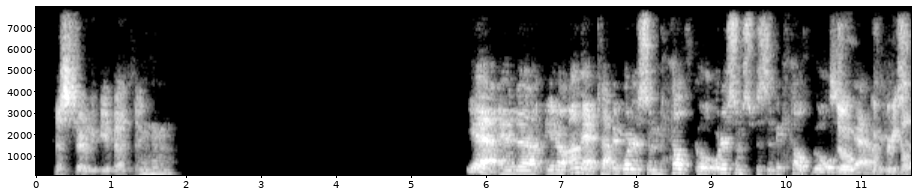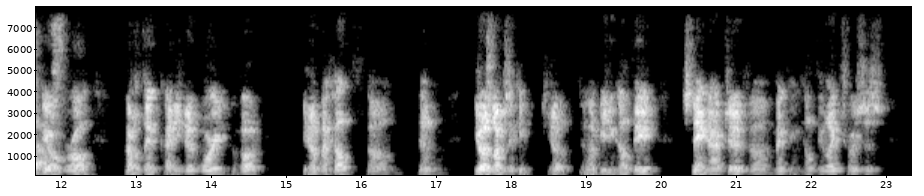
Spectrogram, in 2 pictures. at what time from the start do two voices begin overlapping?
10.6 s

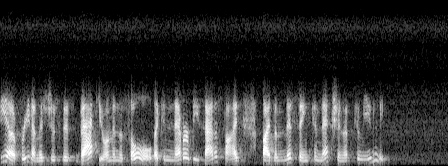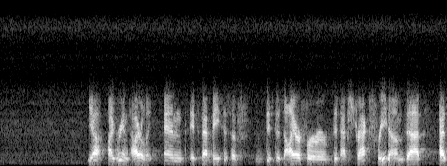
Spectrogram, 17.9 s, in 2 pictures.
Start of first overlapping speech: none

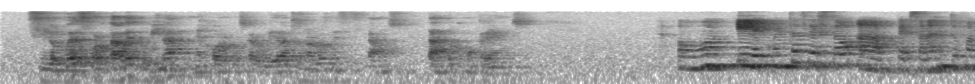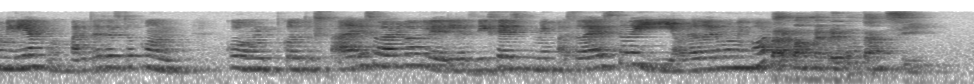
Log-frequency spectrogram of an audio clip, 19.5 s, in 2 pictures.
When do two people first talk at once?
none

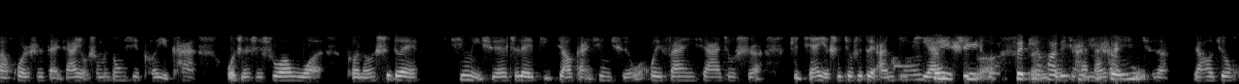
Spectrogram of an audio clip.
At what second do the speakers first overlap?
8.9 s

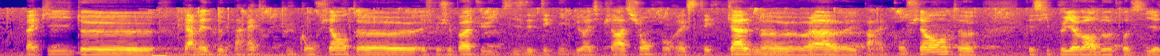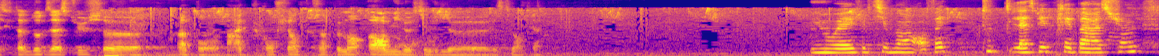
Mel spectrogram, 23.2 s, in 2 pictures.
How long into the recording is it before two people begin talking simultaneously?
none

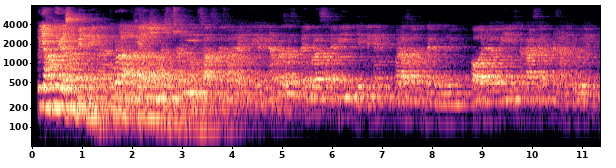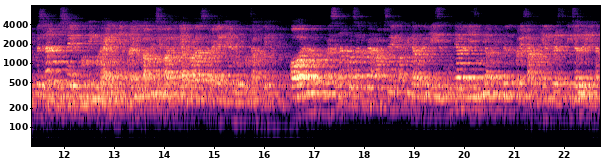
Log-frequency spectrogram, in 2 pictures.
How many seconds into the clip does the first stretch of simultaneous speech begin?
1.7 s

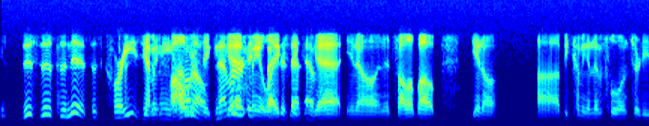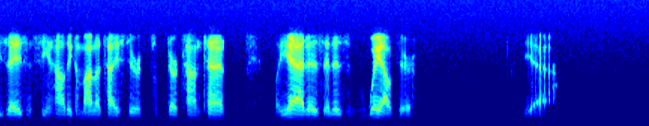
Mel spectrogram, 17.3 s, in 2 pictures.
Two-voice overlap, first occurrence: 1.6 s

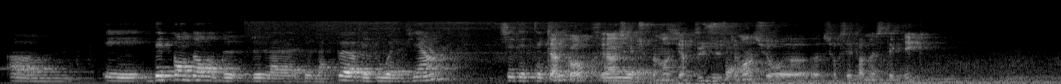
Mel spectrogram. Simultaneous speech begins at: 5.4 s

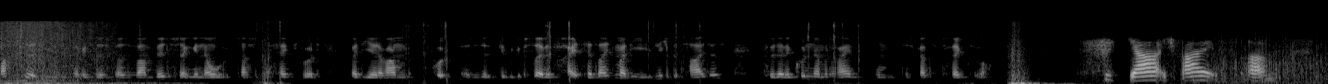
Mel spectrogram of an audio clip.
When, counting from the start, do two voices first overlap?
none

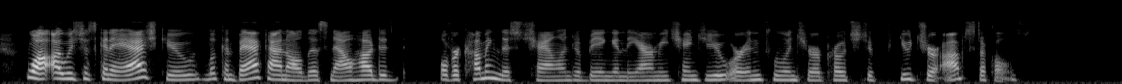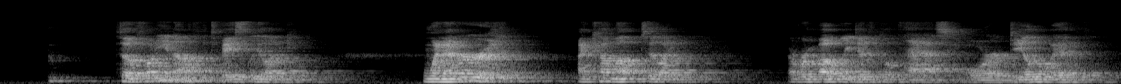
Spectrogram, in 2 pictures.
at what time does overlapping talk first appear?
none

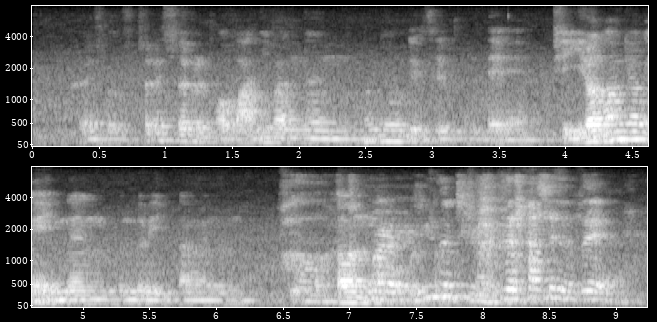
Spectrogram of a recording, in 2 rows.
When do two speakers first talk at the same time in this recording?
6.5 s

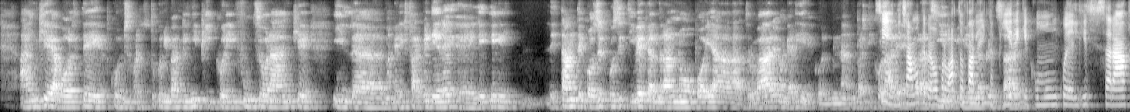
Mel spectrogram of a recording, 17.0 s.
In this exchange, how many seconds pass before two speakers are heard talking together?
13.2 s

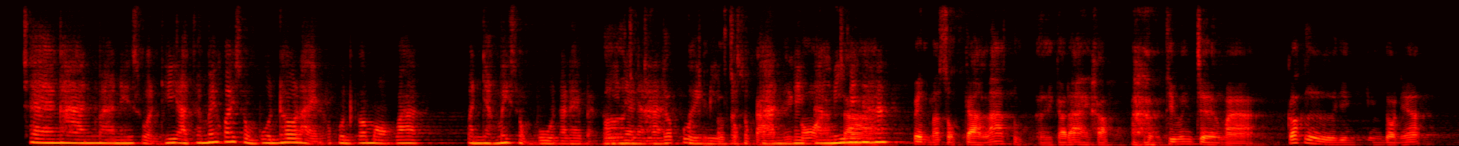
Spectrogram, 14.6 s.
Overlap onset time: 6.0 s

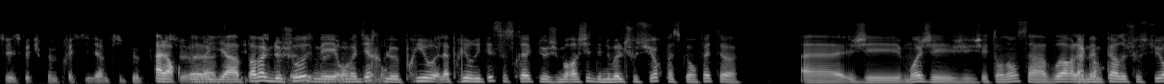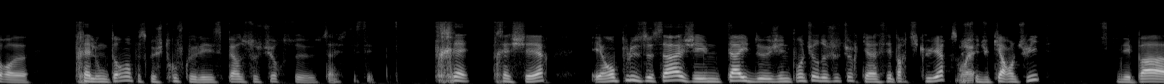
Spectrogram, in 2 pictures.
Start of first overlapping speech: 1.6 s

